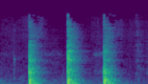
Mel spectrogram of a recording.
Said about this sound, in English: There's some light around this bulkhead door. Knock. Here goes. Again.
